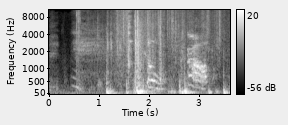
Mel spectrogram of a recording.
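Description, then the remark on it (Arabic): A kitchen door swings open, opened by a wife returning with shopping bags, and strikes a man hard on the head with a heavy thunk, followed by a couple of dull knocks, with voices reacting and talking over the clatter. “فجأة تبطل باب المطبخ ويكفخه على راسه بكل قوة.”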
